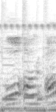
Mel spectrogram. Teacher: ओ और औ का उच्चारण हम कंठ प्लस ओष्ठ, कंठ और ओठ दोनों को मिलाकर करते हैं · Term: कंठ ओष्ठम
